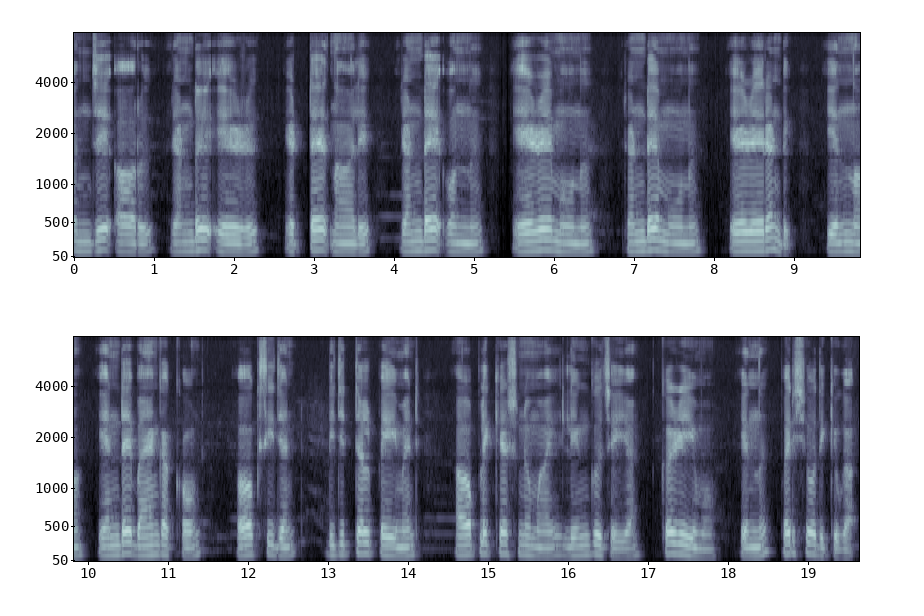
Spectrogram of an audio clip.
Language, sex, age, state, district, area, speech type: Malayalam, female, 18-30, Kerala, Wayanad, rural, read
